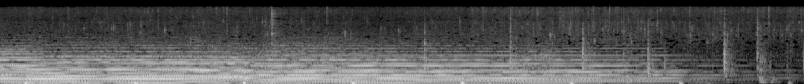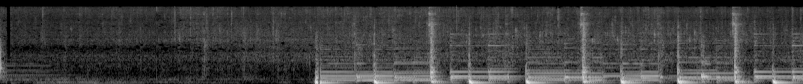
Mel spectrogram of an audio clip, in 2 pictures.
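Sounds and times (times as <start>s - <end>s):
background music with steady beat: 0.0s - 8.2s, 11.2s - 16.0s
onions sizzling in oil: 0.0s - 16.0s.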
